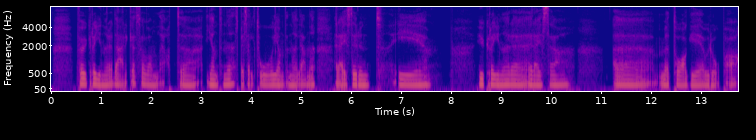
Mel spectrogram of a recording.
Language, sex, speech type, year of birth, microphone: Norwegian, female, spontaneous, 1986, Sennheiser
